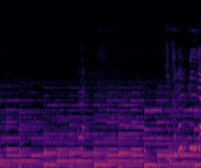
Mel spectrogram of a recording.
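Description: Background music of sustained notes that change pitch in steps every half second or so, with a short voice sound near the end.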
